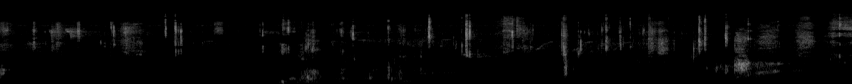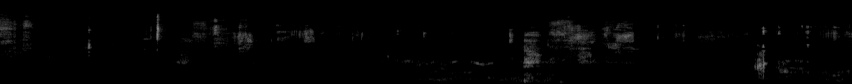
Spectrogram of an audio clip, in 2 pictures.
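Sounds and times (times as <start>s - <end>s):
wet chewing and lip smacks: 0.4s - 1.9s, 2.6s - 8.9s.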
